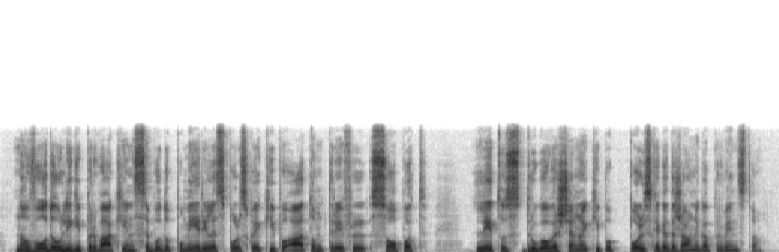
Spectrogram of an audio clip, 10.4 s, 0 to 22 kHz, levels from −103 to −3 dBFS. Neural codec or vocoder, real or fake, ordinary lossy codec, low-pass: none; real; none; 10.8 kHz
